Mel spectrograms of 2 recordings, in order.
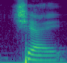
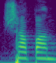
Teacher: Ш дыбысының орнына Ч дыбысын қолдану Алматы халқы үшін дағды. Шай деудің орнына чай, шапан деудің орнына чапан деп қолданады.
